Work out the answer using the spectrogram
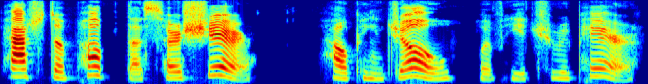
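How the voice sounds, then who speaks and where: Female children's story reader: unhurried, smooth and clear, expressive, carefully enunciated for little listeners, dry close sound. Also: medium pitch, no room sound. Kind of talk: expressive read-aloud of rhyming picture book.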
